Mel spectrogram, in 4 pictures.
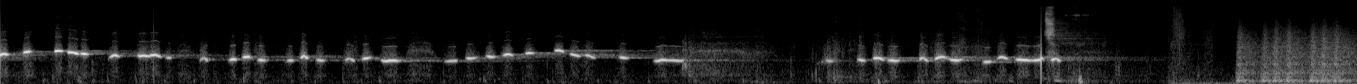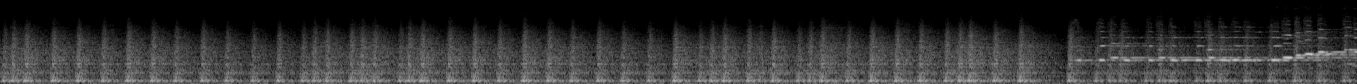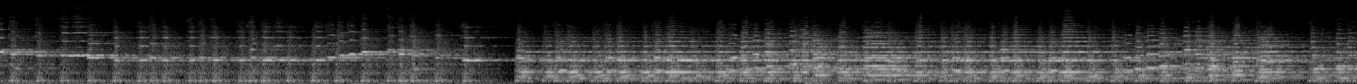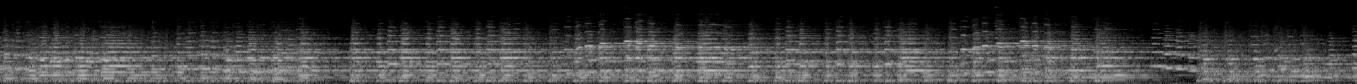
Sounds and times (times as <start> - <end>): Music: 11.8 - 54.2.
